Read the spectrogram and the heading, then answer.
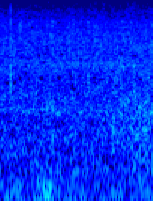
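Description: A steady, dense hiss of heavy rain pours down without pause during flooding on Reservoir Avenue, with a rushing wash of running water beneath it, constant, and no voices.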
